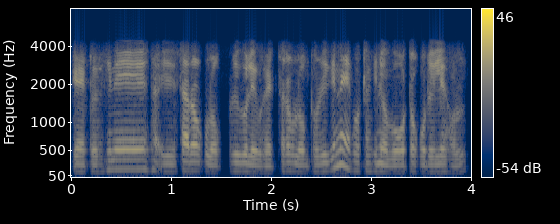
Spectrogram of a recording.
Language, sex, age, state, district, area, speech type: Assamese, male, 18-30, Assam, Goalpara, urban, conversation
